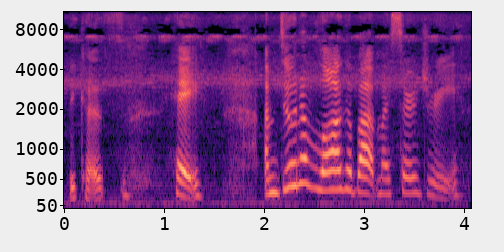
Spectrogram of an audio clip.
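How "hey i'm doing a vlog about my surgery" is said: calling out. Real, not acted. Calling out to someone nearby.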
